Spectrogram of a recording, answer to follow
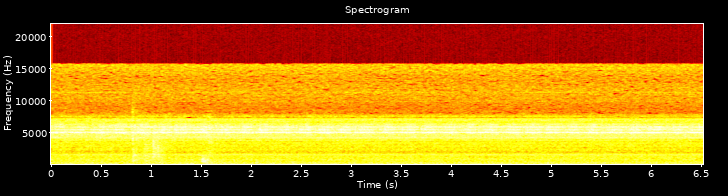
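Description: Steady background hiss of a small room, with a couple of faint soft clicks about a second in.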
